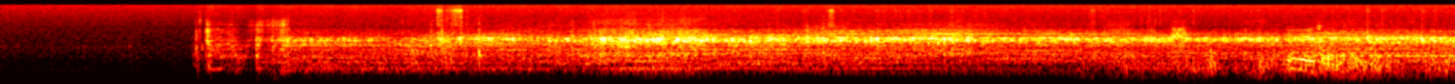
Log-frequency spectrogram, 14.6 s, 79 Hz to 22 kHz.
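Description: Mercedes-Benz OM606 inline-six diesel in a 1997 E300 starting from stone cold: about two seconds in it cranks briefly and catches almost at once, then settles into a steady idle. No long cranking, the sign of a healthy diesel.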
